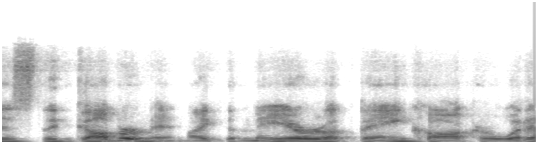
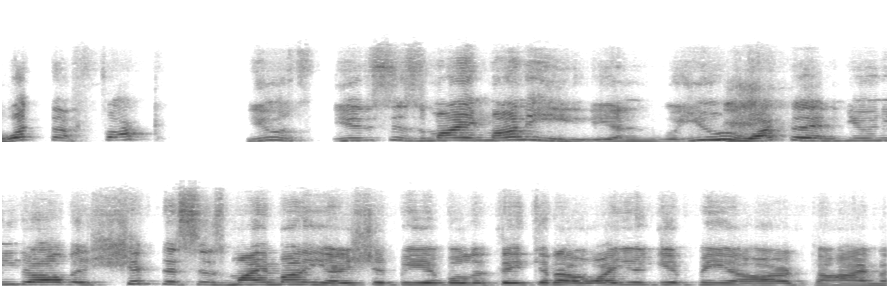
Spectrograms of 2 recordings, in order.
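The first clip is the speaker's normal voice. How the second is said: much higher, pitched-up mock outrage; imitating a yelling foreigner; 9 semitones higher than usual. Retelling a foreign customer yelling at the bank teller, high mock outrage. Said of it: "he started yelling at the teller".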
